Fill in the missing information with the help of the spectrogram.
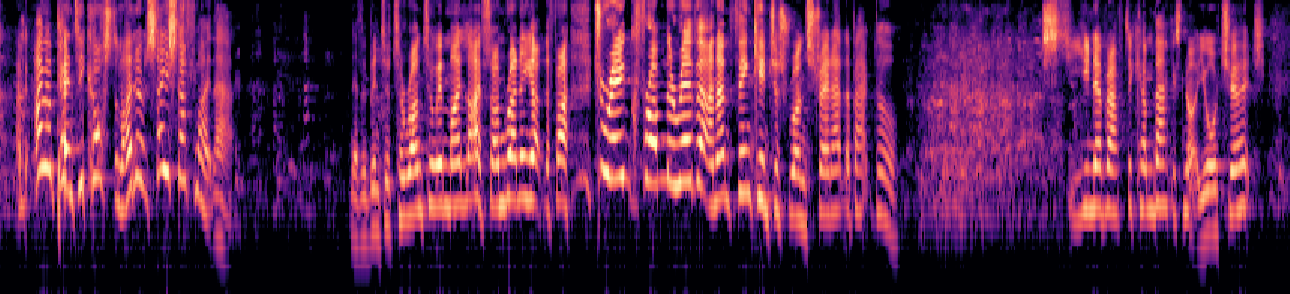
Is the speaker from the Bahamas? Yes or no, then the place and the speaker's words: no; England, United Kingdom; We're English.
